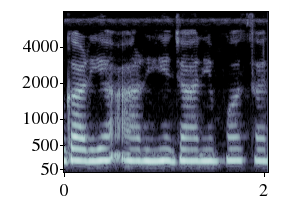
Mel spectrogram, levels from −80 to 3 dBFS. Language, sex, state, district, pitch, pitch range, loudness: Hindi, female, Delhi, New Delhi, 215 Hz, 215-220 Hz, -14 LUFS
